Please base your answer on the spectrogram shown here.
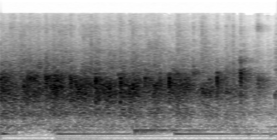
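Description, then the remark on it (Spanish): An audience applauds in a steady, dense wash of clapping that holds for several seconds, with sustained low keyboard-like tones droning underneath. “Vamos, denle aplauso fuerte.”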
